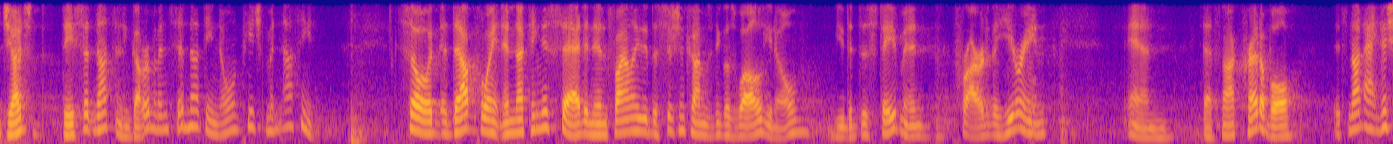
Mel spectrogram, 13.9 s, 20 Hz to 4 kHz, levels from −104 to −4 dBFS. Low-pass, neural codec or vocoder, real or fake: 3.6 kHz; codec, 16 kHz in and 24 kHz out, 0.6 kbps, FocalCodec, streaming, 4096 codes; fake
